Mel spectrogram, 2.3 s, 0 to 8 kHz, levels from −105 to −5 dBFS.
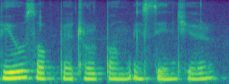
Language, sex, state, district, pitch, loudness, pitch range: English, female, Arunachal Pradesh, Papum Pare, 200 Hz, -19 LUFS, 195-215 Hz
